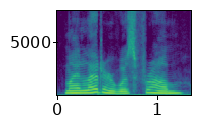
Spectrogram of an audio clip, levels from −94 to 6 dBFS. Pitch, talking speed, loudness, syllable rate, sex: 225 Hz, 180 wpm, -15 LUFS, 4.3 syllables/s, female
